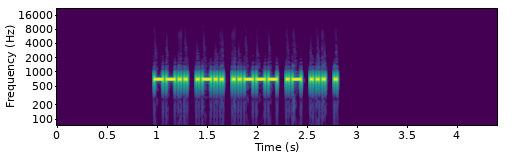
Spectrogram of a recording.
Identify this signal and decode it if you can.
Morse code, heard as a keyed tone, about 40 wpm, 700 Hz. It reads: ZL2ASE
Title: DXCC-100 Call Signs - 6 Characters - 40wpm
